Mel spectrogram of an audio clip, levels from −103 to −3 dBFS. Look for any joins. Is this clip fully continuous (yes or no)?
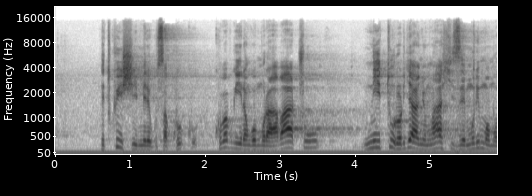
yes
